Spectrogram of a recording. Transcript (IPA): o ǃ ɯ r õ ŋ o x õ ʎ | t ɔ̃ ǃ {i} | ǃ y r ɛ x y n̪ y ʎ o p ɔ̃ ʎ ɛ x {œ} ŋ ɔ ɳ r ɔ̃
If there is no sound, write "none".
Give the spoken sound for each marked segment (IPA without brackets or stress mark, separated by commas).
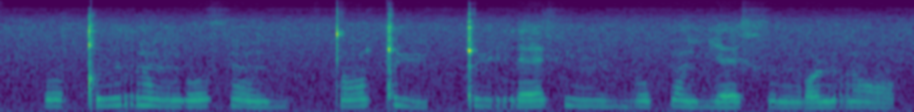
y, ɵ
